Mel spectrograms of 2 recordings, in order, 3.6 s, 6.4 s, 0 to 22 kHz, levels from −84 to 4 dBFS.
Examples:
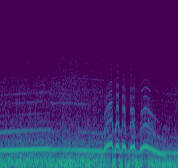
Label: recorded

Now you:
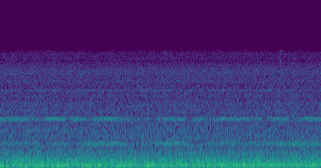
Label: remade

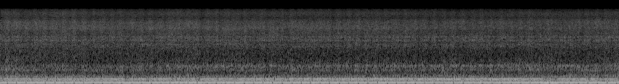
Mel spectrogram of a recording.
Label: remade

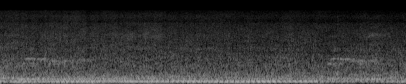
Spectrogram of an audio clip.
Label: remade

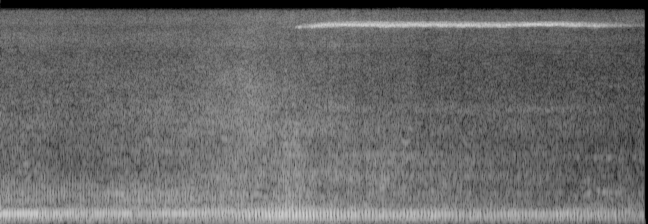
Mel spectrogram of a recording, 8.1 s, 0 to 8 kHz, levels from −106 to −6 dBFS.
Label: recorded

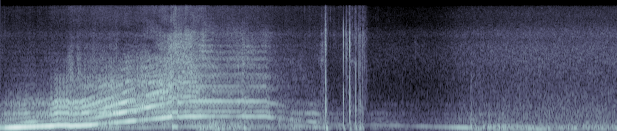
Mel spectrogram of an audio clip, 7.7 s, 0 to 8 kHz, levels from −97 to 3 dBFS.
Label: recorded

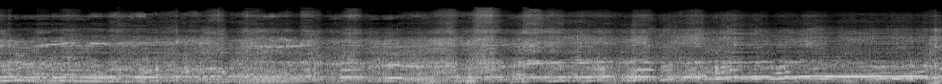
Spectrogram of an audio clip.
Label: remade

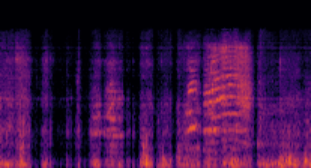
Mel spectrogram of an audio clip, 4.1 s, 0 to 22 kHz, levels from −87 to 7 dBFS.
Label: remade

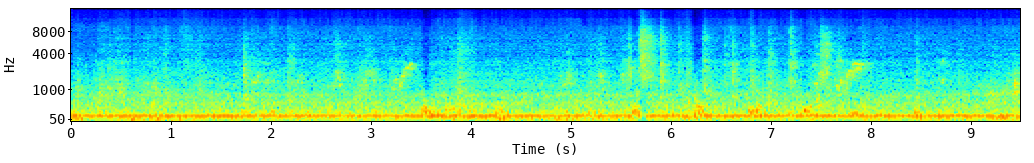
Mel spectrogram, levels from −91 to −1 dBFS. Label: remade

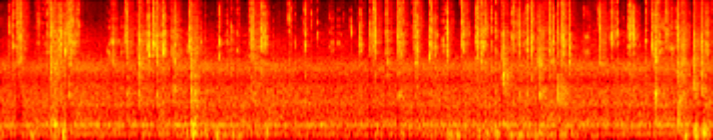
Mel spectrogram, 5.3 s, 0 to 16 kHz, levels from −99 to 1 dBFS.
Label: recorded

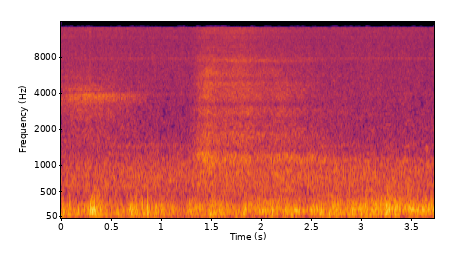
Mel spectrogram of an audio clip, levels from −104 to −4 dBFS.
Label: recorded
